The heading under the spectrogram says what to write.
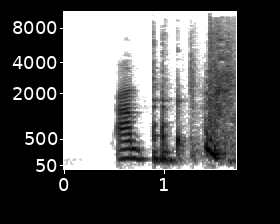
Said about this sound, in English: I hit the mute button, and then I accidentally unmuted it right as I sneezed.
